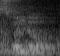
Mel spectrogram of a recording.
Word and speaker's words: Swindoll: I guess he pronounced it Swindle. I didn't know that until he introduced himself.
